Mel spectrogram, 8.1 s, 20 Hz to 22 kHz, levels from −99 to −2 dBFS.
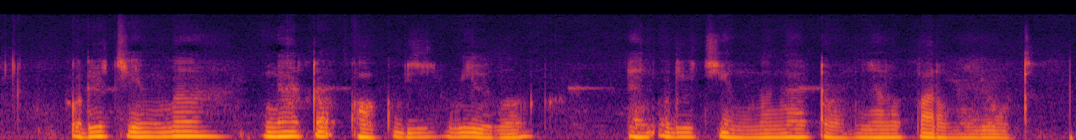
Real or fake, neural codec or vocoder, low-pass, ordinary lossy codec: fake; codec, 32 kHz, 1.9 kbps, SNAC; 14.4 kHz; none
